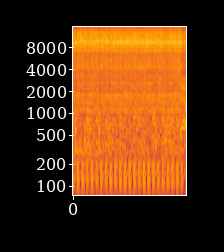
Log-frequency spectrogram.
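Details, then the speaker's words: Powerfist small engine freshly rebuilt from complete teardown, run outside: even, steady thumping at roughly twelve beats a second with no misses or knocks; normal running. "good though for you know being tore right down to nothing sweet"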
